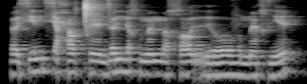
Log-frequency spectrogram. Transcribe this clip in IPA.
œ sʲ ɛ n sʲ ɛ ħ ɔ ǀ ɛ̃ː d œ nʲ ɔ χ m œ̃ m œ χ ɔ rʲ oː v ə m ɛ̃ χ zʲ ɛ̃

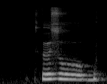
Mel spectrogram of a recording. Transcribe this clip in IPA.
t̪ʰ ʉ z uː b

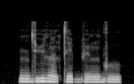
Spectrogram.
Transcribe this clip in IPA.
n d y l œ̃ t e b ø ŋ ɡ u

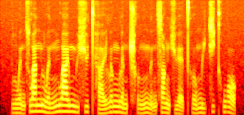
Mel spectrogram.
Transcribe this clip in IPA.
l w ə̰˨˩ n s w a˥ n l w ə˧˥ n n̪ w a˥ ɪ̯ m y˥˩ ɕ y˥ t̪ʰ a˧˥ ɪ̯ l ɤ˥ ŋ l ə˧˥ n ʈ͡ʂʰ ɤ˧˥ ŋ n̪ ə̰˨˩ n s ɑ˥˩ ŋ ɕ ɥ ɛ̰˨˩ t̪ʰ ɤ˧˥ m i˧˥ t͡ɕ i˥˧ kʰ w ɔ˥˩

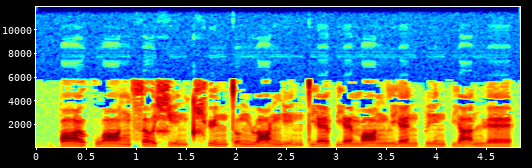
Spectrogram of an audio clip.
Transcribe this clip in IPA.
p ɑ˧˥ ʊ̯ k w ɑ˧˥ ŋ s ɤ˥˩ ɕ ḭ˨˩ n t͡ɕʰ y˥˩ n t̪ ʊ˧˥ ŋ ɻ ɑ˧˥ ŋ ḭ˨˩ n t̪ j ɛ˥ p j ɛ˥˧ m ɑ˥˧ ŋ l j ɛ˥˩ n p i˥ n p j ä̰˨˩ n̪ ɥ ɛ˥

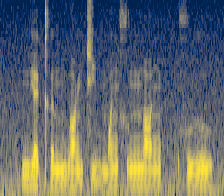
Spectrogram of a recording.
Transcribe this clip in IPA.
n̪ j ɛ˥ kʰ ə˧˥ n m w ɑ˧˥ ŋ t͡ɕ ḭ˨˩ n m ɑ˥˩ ŋ x ʊ˥ ŋ n̪ ɑ˥ ŋ | x u˧˥ l u˥˩

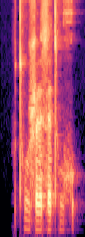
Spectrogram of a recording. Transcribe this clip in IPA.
tʰ ṳ ʂ ɪː s e tʰ ṳ x

